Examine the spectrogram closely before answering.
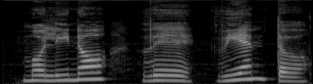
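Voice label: "molino de viento" Spanish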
